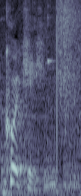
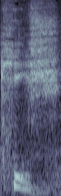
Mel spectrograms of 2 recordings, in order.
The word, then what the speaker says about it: quiche: Can I have a quickie? It's pronounced quiche.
